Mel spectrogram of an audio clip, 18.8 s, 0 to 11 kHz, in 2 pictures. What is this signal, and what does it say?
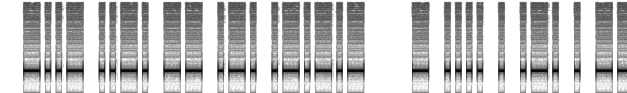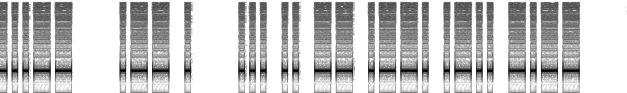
Morse code, heard as a keyed tone, about 15 wpm, 800 Hz. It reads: XFMR. THERE, WE SIMPLY
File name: Technical Subjects / Technical Subjects-mp3s / Sw Pwr Sup @13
